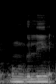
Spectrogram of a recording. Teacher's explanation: यानी जब भी देखो उंगली बोल रहे हैं ना, तो मुख से तो हवा निकल ही रही है, आवाज़ जो निकल रही है हवा, और नाक से भी हवा निकल रही है, और यानी नाक से भी आवाज़ आ रहा है, मुख से भी आवाज़ आ रहा है, तो दोनों से मिलकर जब आवाज़ आता है नाक और मुंह से, तो उसको उसके लिए चंद्रबिंदु लगाते हैं। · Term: अनुनासिक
